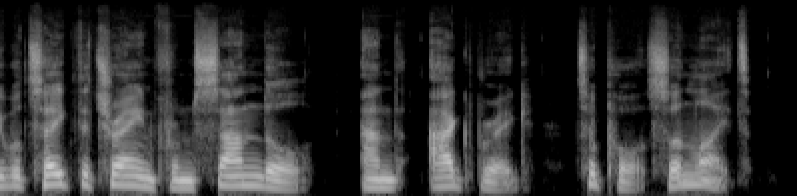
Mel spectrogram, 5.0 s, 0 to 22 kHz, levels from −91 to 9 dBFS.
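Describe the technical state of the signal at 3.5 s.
At 3.5 s the speech signal is intact, with no audible fault at that moment.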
